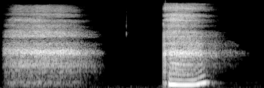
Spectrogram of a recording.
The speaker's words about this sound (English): Oh, and the way you're breathing. It's turning me on.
